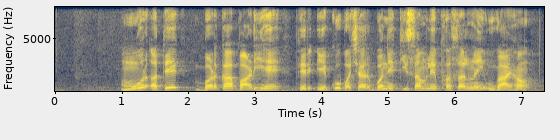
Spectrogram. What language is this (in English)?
Chhattisgarhi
